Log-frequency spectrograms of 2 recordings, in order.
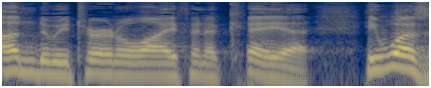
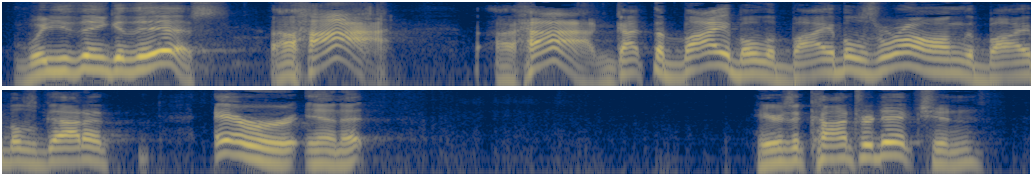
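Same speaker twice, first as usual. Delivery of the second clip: mock smug, sneering, gloating know-it-all tone. Speaker acts out people who claim 1 Corinthians 16:15 shows a Bible error, in a mock-snide voice. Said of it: "they will do this usually very snidely".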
